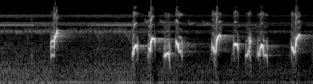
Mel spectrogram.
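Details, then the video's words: Streak-eared bulbul song for luring wild birds: an opening note, then three tight bursts of three to four bubbly chirps delivered almost without pause, over faint steady high whine. "เสียงนกดอกแตงEp.159จ้าวขุนศึก สับดอกแบบไม่พัก!!ใช้เปิดล่อนกป่า Suara pikat merbah lekir"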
